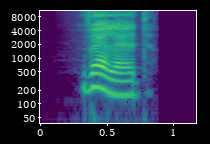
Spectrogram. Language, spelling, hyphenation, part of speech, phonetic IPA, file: Hungarian, veled, ve‧led, pronoun, [ˈvɛlɛd], Hu-veled.ogg
- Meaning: second-person singular of vele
